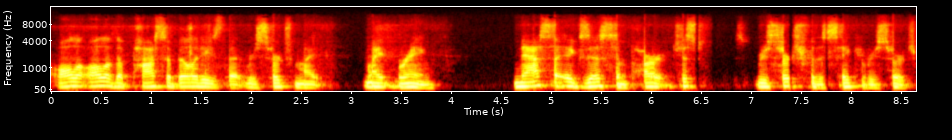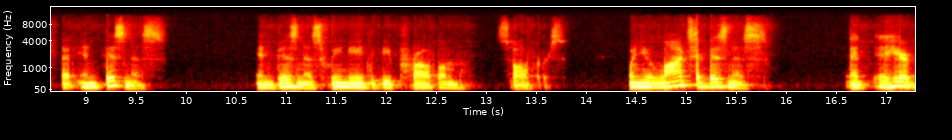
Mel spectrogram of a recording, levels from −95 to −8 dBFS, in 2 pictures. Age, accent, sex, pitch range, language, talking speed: 50-69, American, male, 120-145 Hz, English, 140 wpm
